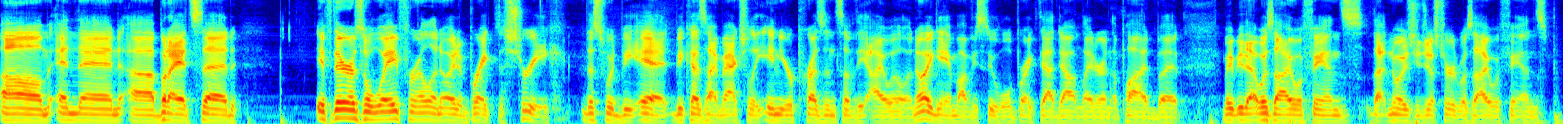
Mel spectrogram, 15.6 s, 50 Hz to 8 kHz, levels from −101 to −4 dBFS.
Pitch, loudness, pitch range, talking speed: 100 Hz, -25 LUFS, 90-110 Hz, 220 wpm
